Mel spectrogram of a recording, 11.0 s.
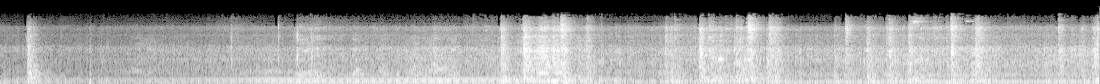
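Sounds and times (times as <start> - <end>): car engine idling: 0.0 - 11.0
sharp clicks and knocks: 4.9 - 10.0.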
